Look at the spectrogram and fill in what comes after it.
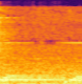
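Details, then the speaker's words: Tuning fork struck at its tip for the Rinne hearing test before placement on the adult male patient's right mastoid: a faint, steady ringing tone over quiet room noise. "Getarkan gat utara dengan cara memetik ujung dari gat utara atau Anda bisa juga mengumpulkan pada ee siku Anda."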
